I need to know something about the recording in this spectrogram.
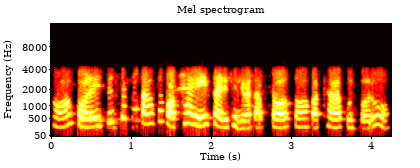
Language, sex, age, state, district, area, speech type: Odia, female, 18-30, Odisha, Jajpur, rural, conversation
